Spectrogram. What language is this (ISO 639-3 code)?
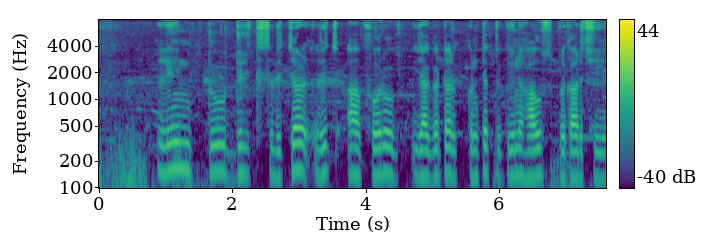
mai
